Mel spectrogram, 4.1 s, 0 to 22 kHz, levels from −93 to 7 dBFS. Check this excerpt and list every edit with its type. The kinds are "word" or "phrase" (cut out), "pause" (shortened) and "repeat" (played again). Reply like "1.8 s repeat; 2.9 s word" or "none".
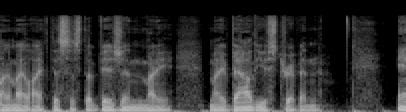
2.1 s word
